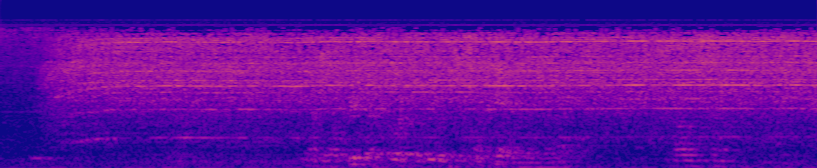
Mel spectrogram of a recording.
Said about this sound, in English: What is this? Is it works or some preparing food? But I cannot give class with this drilling.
